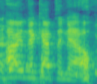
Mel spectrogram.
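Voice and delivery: high, loud, laughing movie line; mock captain. Friends joking about the bouncer, laughing mock declaration. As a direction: ham it up through laughter.

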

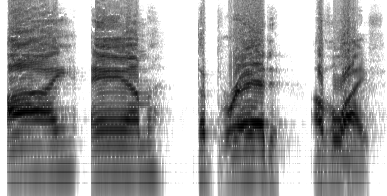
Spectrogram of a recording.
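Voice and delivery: very slow, word by word; weighty declaration. Acted. Jesus telling the crowd who he is, slow weighty declaration. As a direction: declare it slowly, letting each word stand.

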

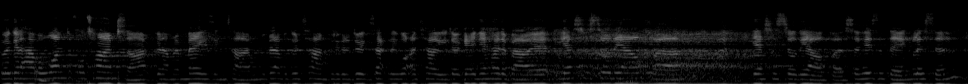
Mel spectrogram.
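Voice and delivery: soft, firm, in-charge lover; calm her partner down, fully in control; confident older woman. Retold or imitated.

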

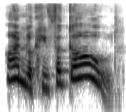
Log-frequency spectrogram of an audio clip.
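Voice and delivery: high-pitched wail of protest. A narrator's reading. Little Mutt disappointed by the squirrel's nuts, wailing. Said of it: "he wailed".

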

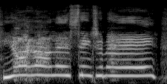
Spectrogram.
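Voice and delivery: lightly hammed whine of a grumpy son; whinging child. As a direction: drag it out like a sulky kid. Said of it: "the complaining and the whinging".

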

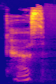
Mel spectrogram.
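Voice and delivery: a gentle breathy whisper of the name; soft whispered call. A narrator's reading. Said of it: "he called softly".

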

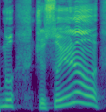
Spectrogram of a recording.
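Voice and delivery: high-pitched know-it-all mock voice; statistic police. Host mocking the statistic police citing perfect games, squeaky know-it-all. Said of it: "the statistic police out there like".

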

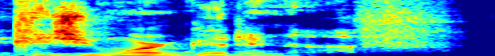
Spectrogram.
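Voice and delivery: hushed, understated retold blow; crushing verdict. Coach rejecting the boy to his face, hushed crushing verdict. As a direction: deliver the coach's verdict very softly.

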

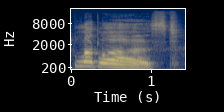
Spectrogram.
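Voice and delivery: high, loud mock battle cry; cheering. Real, not acted. Co-host cheering the fight, loud mock battle cry. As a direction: bellow it with relish.

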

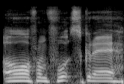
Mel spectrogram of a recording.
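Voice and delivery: slow, drawn-out accidental Irish lilt; Irish brogue creeping in, with a laugh; accidental Irish accent. Real, not acted. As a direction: slip into a stretched, Scottish-sounding Irish accent. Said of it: "why I did an Irish accent".

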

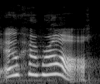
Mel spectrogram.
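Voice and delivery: a reserved aristocrat feigning delight; posh English accent. Retold or imitated. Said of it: "they're very".

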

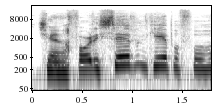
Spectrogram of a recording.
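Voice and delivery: high, excited, echoing room voice; reverb. Real, not acted. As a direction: call it out gleefully into the echo. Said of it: "I'm sorry for the reverb".

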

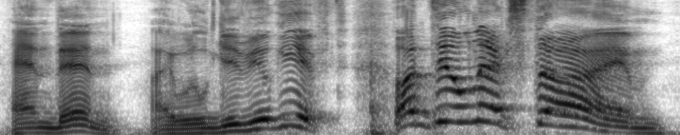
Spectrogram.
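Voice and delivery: loud high festive barker call; booming sing song welcome. Acted. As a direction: boom it out like a carnival host. Barker farewell.

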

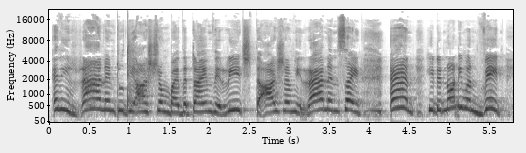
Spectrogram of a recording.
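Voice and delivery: plain reading voice

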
